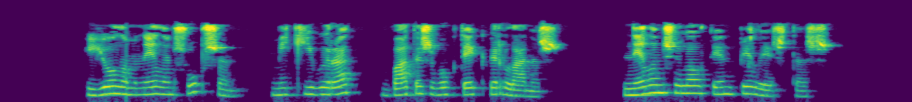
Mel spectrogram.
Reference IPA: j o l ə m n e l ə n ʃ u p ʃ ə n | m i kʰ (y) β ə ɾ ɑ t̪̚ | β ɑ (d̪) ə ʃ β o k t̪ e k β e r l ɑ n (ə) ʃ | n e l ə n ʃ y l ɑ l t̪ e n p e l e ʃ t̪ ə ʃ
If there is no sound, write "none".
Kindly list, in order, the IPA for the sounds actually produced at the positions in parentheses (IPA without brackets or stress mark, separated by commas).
i, t̪, ə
